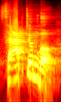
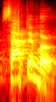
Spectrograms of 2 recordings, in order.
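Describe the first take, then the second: No difference in how they are said.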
